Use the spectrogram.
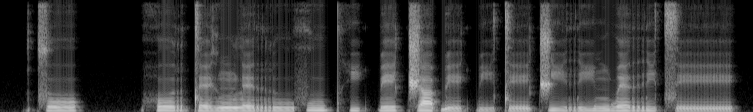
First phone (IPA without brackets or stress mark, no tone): t͡s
